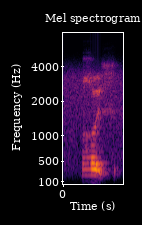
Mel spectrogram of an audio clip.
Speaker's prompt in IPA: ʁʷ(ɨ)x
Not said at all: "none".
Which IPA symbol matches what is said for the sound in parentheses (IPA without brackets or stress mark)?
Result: ɨ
